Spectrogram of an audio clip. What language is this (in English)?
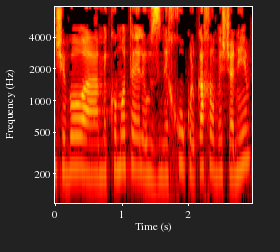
Hebrew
